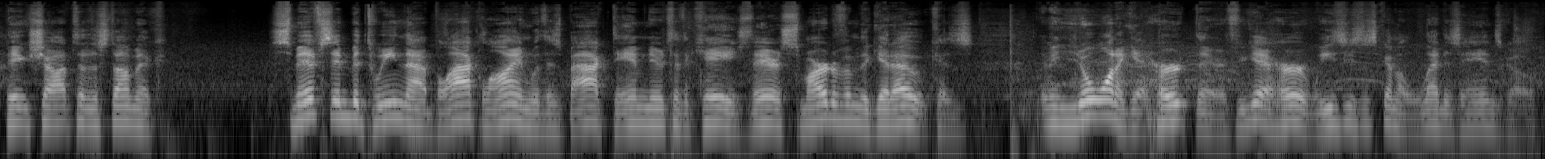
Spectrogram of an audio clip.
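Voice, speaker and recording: A man giving play-by-play commentary on video game fights, calling each strike quickly and casually. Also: mid-range voice, lively intonation, a bit bright, slight background noise. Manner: rapid blow-by-blow calling.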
